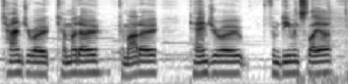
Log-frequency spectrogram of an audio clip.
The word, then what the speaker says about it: Tanjiro Kamado: want to say i want to say it's pronounced tanjiro kamado kamado tanjiro from demon slayer one of the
